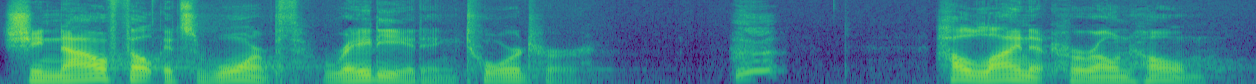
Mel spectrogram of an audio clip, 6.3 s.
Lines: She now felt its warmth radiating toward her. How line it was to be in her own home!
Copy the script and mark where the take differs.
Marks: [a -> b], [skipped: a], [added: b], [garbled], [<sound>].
She now felt its warmth radiating toward her. [breath] How line it [skipped: was to be in] her own home!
